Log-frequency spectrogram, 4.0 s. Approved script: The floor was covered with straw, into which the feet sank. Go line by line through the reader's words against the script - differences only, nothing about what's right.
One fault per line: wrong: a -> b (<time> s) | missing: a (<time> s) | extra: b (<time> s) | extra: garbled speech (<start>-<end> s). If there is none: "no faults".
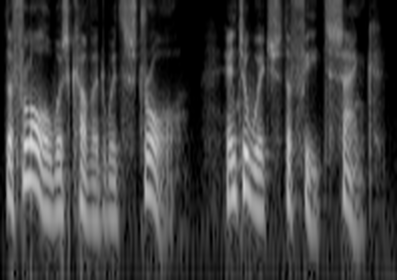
no faults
